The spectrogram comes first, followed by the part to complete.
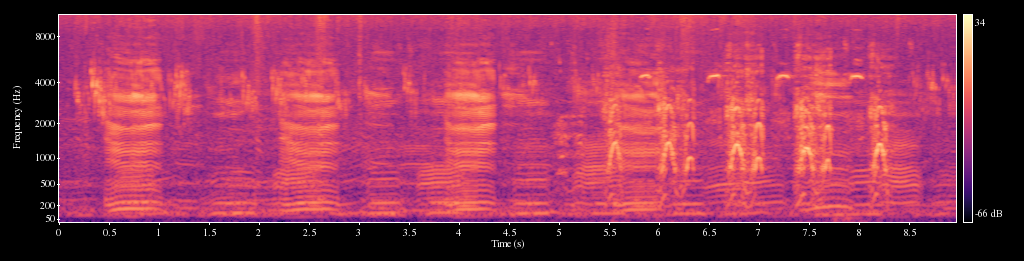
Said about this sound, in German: Das zum Schluss gerade, das war nochmal ein Zebra, vermutlich eine Zebrastute, die ihr Fohlen in dieser Masse aus Tieren sucht. Weil jedes Tier eine einzigartige Stimme hat, erkennen sie einander auch über längere Distanzen.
